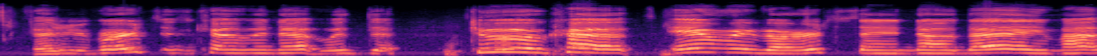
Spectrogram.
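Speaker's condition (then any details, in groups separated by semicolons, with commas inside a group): Throat cancer radiation damage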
